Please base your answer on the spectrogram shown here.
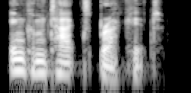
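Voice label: "income tax bracket", British English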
